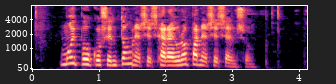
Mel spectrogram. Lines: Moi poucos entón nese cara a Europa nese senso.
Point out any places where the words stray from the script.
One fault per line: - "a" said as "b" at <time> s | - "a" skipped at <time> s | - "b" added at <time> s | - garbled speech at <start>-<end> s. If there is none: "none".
none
